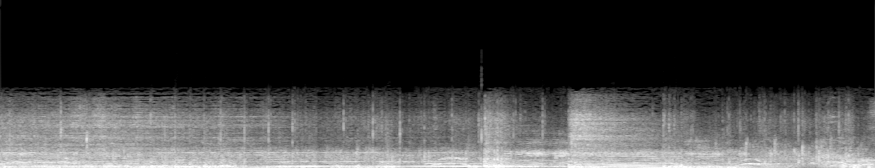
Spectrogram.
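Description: Live band playing a rock-style worship song on electric guitar, drums and keyboard, with long held chords and a change about five seconds in.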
